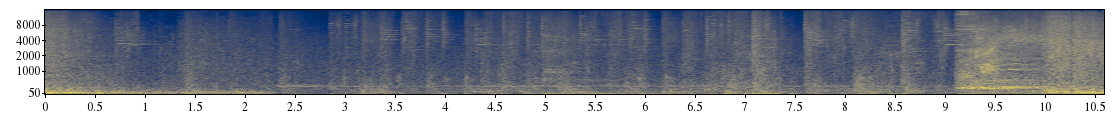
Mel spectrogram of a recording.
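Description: Magic spells burst with sharp blasts.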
